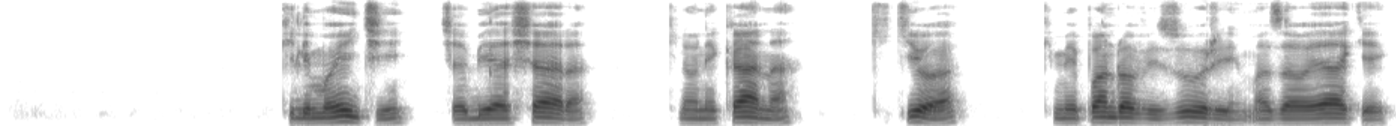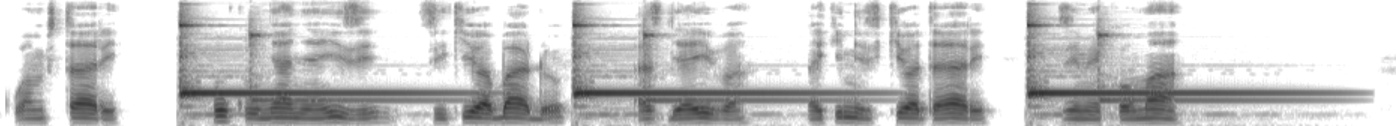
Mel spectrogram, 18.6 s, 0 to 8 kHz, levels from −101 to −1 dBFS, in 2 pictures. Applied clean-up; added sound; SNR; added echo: none; Doorbell; -2 dB; none.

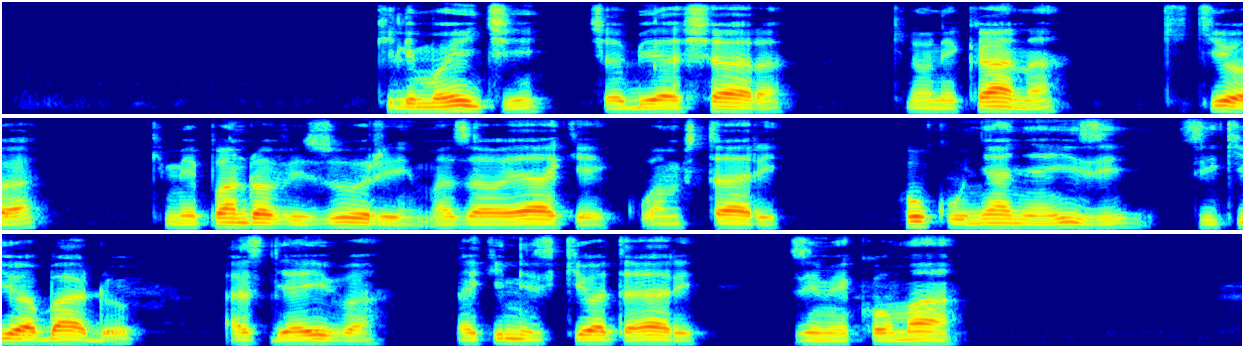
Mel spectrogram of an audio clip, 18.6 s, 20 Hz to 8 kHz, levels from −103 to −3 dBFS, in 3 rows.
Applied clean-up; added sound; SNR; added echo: none; none; none; none.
